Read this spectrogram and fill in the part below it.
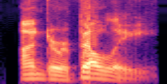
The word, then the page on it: Underbelly: American English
